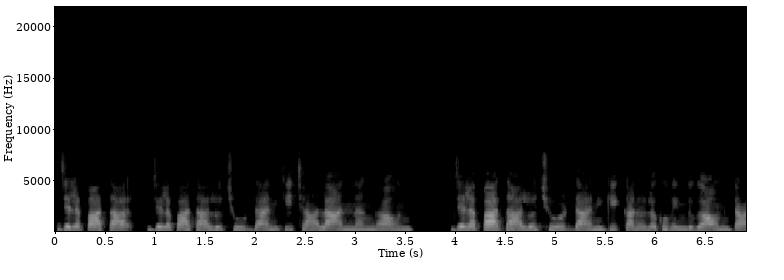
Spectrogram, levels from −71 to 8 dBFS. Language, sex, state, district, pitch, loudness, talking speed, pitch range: Telugu, female, Telangana, Karimnagar, 270 Hz, -33 LUFS, 95 wpm, 245-290 Hz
